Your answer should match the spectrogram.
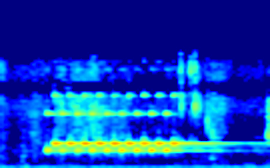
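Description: A cell phone rings with an incoming call, a bright repeating electronic ringtone pulsing steadily for about a second over low room noise, then stopping.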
